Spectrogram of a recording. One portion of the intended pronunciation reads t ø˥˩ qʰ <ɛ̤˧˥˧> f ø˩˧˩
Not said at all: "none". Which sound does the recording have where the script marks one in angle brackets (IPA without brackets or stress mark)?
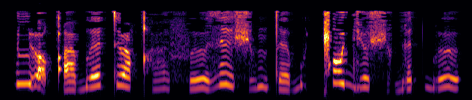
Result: ɛ̤˩˧˩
